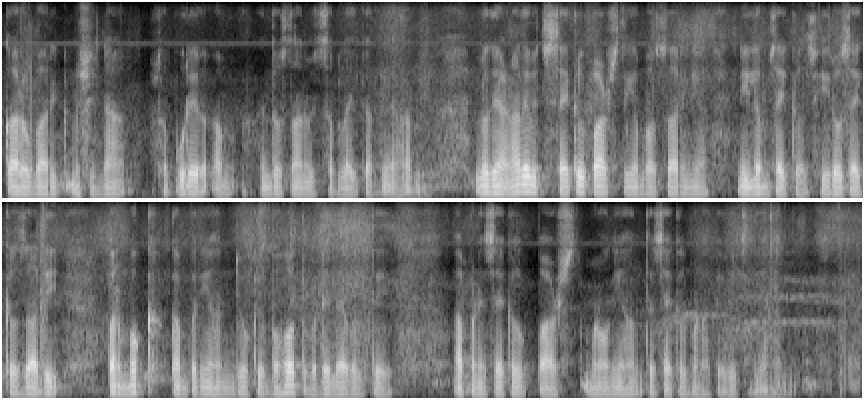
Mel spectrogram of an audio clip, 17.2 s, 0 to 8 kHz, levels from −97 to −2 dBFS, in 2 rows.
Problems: background sounds at intervals, background conversations at intervals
